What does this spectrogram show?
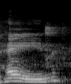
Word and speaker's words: Hayne: with a Kane and Kane rhymes with Hayne and hanne was in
